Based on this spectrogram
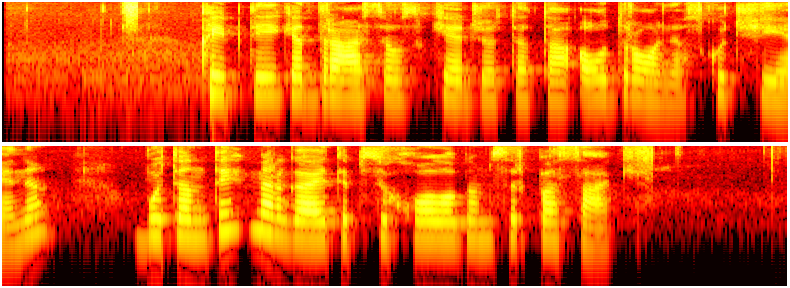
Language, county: Lithuanian, Vilnius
